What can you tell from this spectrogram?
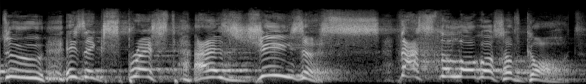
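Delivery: high-pitched, emphatic sermon climax; stretched key words, ringing preacher's declaration; impassioned preaching. Real, not acted. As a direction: drive each phrase home to the congregation. Preacher builds to full force.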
